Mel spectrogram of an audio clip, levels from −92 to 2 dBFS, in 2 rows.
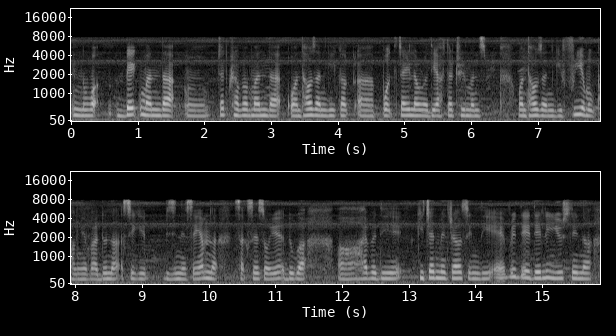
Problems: none marked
